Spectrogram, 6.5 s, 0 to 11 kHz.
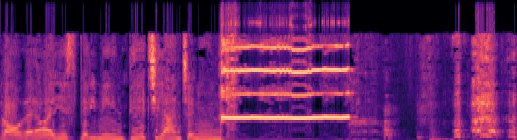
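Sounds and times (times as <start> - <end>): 
speech: 0.0 - 3.1
loud shrill whistle blown in a whistle game: 2.8 - 4.5
people laughing: 4.4 - 6.4.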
